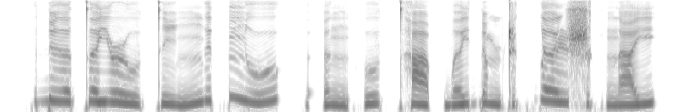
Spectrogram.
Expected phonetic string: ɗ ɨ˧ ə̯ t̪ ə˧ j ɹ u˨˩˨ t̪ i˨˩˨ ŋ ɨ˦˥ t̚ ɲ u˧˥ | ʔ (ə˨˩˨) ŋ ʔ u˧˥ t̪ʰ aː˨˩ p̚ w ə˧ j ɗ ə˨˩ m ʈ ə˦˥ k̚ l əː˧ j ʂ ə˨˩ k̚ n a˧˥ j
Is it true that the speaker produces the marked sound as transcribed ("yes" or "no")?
yes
